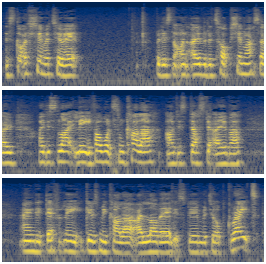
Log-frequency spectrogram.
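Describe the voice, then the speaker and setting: A woman beauty vlogger in a relaxed, chatty product review, with plenty of ums and small self-corrections. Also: on the low side, moderate pace, far from the mic. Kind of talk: casual product review chat.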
